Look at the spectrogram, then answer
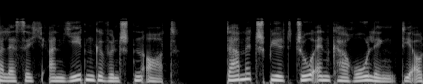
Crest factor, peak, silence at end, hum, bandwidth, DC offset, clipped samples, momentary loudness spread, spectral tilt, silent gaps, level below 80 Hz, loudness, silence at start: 14 dB; -8 dBFS; 0 s; none; 9 kHz; under 0.1%; under 0.1%; 7 LU; -6 dB/octave; 1.95-2.17 s; -50 dBFS; -22 LUFS; 0 s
